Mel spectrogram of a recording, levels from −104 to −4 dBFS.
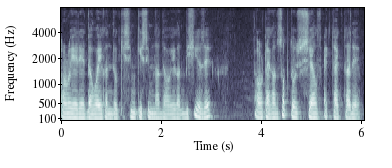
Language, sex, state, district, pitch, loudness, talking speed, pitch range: Nagamese, male, Nagaland, Dimapur, 125 Hz, -17 LUFS, 195 wpm, 120-135 Hz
